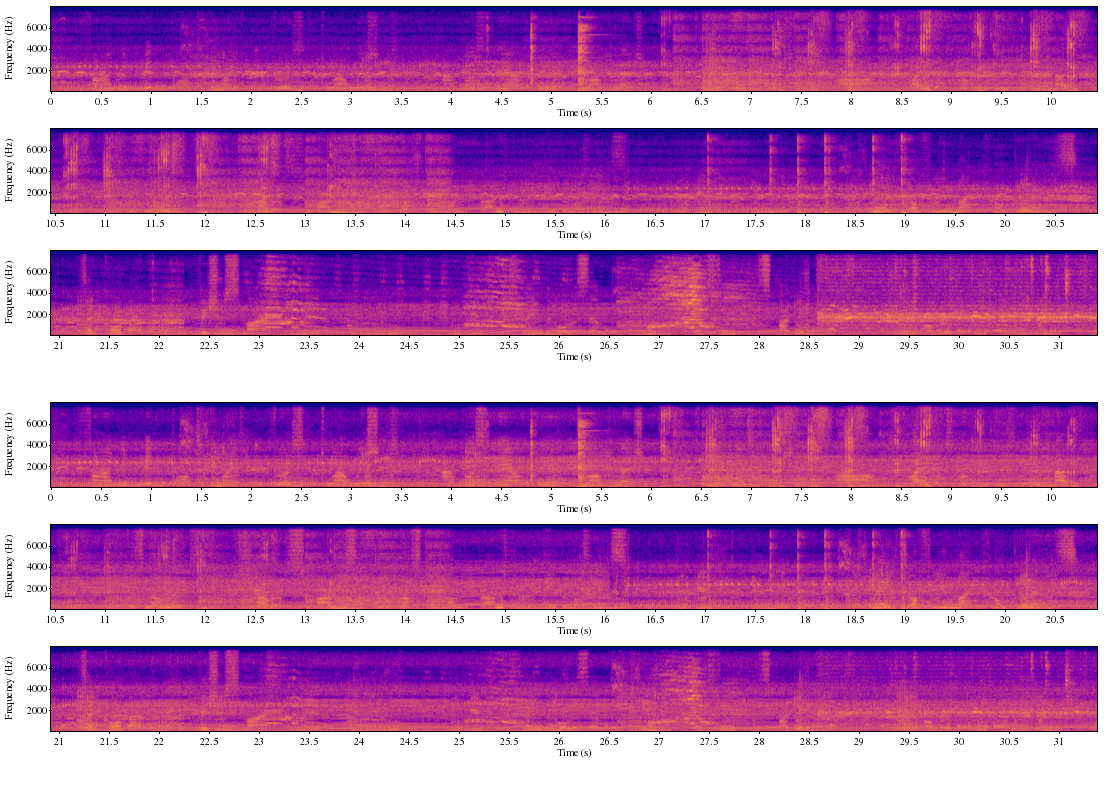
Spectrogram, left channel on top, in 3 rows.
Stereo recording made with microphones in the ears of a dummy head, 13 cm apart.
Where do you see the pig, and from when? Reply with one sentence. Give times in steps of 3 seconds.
In this clip you hear the pig on the right from 0 s, on the left from 9 s and on the right from 15 s.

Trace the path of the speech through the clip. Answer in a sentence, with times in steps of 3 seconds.
In this clip you hear the speech on the right from 0 s, in the centre from 21 s and on the left from 24 s.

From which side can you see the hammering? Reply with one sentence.
You can hear the hammering in the centre.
